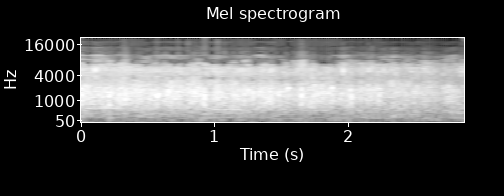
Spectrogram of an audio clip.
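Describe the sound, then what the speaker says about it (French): Audience applause at a live stand-up comedy show, a loud, dense burst of clapping from the crowd, continuous and close throughout. "C'était là qu'il fallait applaudir."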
